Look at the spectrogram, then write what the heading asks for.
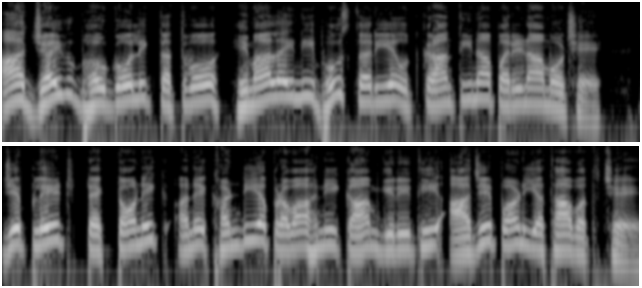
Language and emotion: Gujarati, neutral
